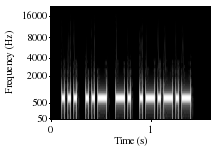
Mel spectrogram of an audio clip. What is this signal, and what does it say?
Morse code, heard as a keyed tone, about 40 wpm, 700 Hz. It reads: SUN.
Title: Sentences from Top 1000 Words 40wpm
